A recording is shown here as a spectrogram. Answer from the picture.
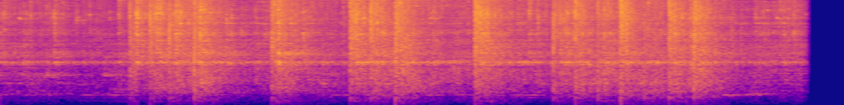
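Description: Boxing gloves striking a hanging punching bag in a series of irregular sharp punches, often landing in quick pairs.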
